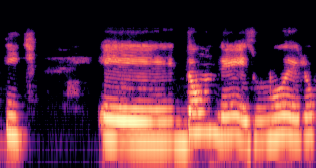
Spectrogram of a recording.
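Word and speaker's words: TEACCH: Hay un método que es una es un método teach, pues escribe th, pero se pronuncia teach, eh, donde es un modelo que surge en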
